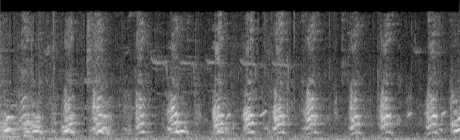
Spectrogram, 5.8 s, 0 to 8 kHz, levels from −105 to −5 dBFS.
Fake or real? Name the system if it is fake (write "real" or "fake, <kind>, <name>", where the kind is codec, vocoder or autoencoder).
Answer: real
